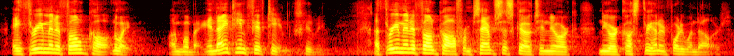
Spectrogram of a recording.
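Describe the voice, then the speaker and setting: Against a quiet background, a man with a Midwestern American accent talks at a fairly quick pace and fairly high pitch with lively intonation. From Missouri, US Midwest. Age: 60s. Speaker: pastor. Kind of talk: sermon.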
